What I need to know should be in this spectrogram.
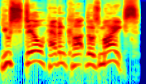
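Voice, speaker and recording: A cocky, high-voiced young American photographer. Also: male voice, slow, sharp tone, dry recording, studio quality, heavily acted. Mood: pestering. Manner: slangy, boastful, dramatic. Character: cocky, excitable young storm-chasing photographer, squeamish about mice. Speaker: video game character, storm team media guy. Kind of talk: animated casual game dialogue.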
